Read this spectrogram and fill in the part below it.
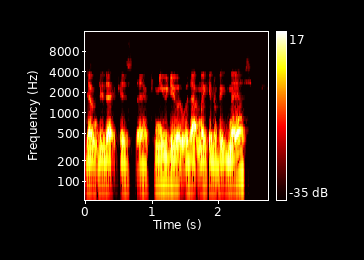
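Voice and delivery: ordinary talk, nothing marked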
